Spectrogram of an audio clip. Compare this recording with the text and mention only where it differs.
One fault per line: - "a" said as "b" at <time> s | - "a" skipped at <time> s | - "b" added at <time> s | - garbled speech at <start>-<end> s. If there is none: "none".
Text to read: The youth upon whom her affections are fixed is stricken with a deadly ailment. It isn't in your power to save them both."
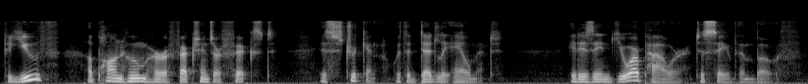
- "isn't" said as "is" at 5.8 s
